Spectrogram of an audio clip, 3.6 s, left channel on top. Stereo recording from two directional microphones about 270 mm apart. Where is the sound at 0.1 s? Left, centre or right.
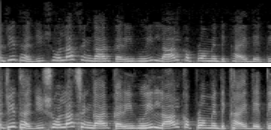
Right.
